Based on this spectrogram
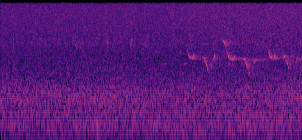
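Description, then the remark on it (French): A few birds chirp in short, downward-sliding calls that grow more frequent toward the end, heard over a steady wash of outdoor wind-like noise on a half-snow-cleared, ice-crusted trail during a walk. No one speaks. “gazouillis de quelques oiseaux.”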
